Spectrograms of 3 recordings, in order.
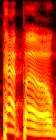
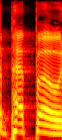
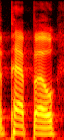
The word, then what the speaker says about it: Beppo: We're here to talk Peppo, Bucca di Beppo to be precise. None of that Peppo nonsense. No, it's Bucca di Beppo.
